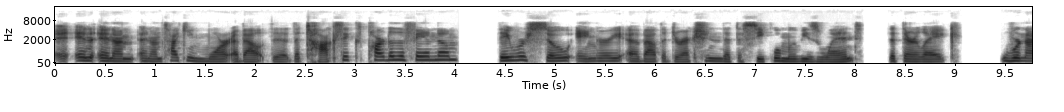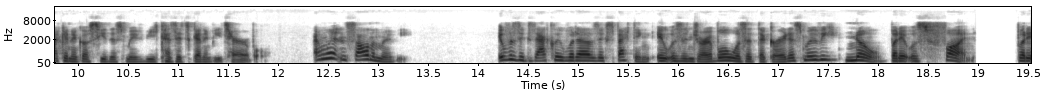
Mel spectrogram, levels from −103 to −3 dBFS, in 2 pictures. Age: 20-39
